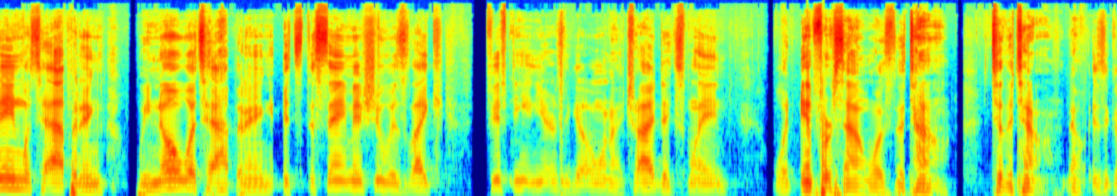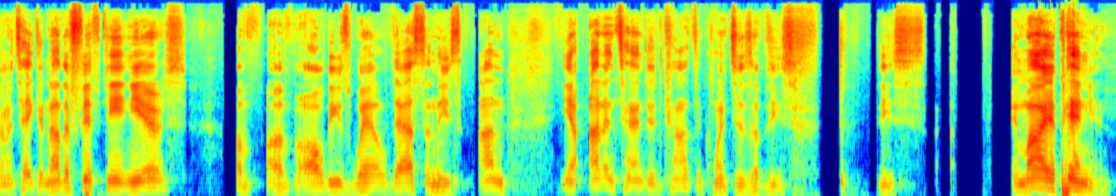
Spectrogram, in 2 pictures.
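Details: Adult speaker; normal voice.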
